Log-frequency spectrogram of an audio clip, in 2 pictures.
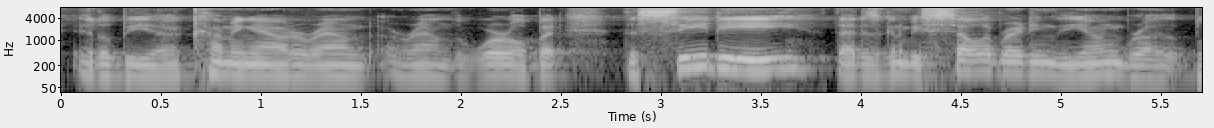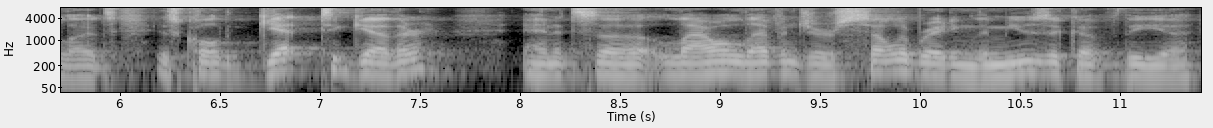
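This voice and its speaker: A man hosting a live radio show, enthusiastic and quick to laugh, talking in halting restarts as he introduces his guest. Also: fairly low pitch, warm tone.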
